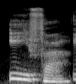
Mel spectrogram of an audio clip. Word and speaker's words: Aoife: But the names, some of the people's names, I was talking to someone whose daughter's name is Aoife, and it's spelled A-O-I-F-E. – Yeah, Celtic, yeah, in the Irish. – It's like Eve. Yeah. It's like the name Eve. It's Aoife. – Aoife.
